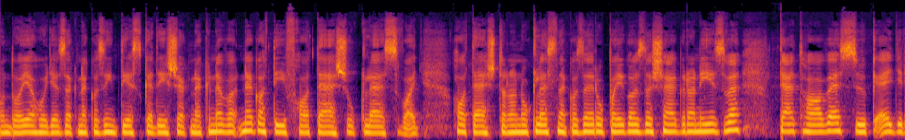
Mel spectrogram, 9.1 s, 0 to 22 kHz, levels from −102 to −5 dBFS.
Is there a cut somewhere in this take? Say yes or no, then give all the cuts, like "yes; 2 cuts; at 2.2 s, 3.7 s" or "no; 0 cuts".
no; 0 cuts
